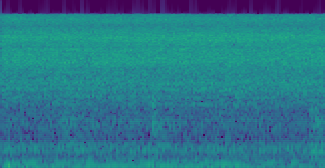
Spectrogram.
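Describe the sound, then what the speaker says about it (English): Compressed air rushes through a Harbor Freight texture spray gun for knockdown drywall finish, a steady loud hiss that runs without interruption, close by and with no talk. "without a cutoff, it's just going to flow air"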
